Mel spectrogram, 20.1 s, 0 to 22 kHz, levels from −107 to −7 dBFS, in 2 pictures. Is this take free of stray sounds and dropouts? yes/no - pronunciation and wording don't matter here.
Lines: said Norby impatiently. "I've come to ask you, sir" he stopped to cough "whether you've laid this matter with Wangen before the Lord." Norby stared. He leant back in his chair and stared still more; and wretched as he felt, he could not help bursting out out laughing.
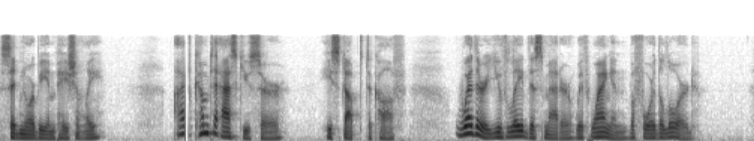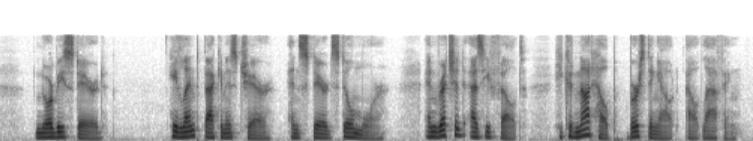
no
